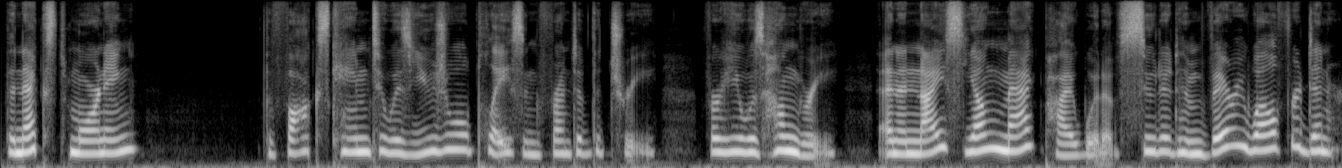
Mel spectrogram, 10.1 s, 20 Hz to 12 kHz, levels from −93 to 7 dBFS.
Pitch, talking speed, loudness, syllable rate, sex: 250 Hz, 190 wpm, -17 LUFS, 4.7 syllables/s, female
